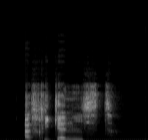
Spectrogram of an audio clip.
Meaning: Africanist
- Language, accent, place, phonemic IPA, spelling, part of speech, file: French, France, Lyon, /a.fʁi.ka.nist/, africaniste, noun, LL-Q150 (fra)-africaniste.wav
